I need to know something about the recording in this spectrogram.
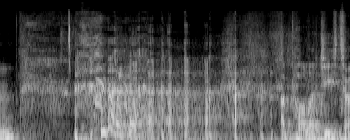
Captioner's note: laughs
